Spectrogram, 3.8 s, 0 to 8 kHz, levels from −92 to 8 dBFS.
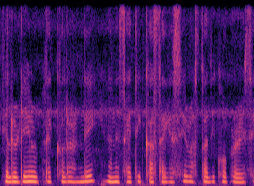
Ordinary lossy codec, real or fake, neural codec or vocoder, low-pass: none; fake; codec, 16 kHz, 8 kbps, FunCodec, trained on Chinese and English, 25 frames a second; none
